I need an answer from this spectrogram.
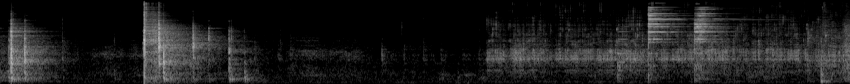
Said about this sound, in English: the oil is going to start draining out of that one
